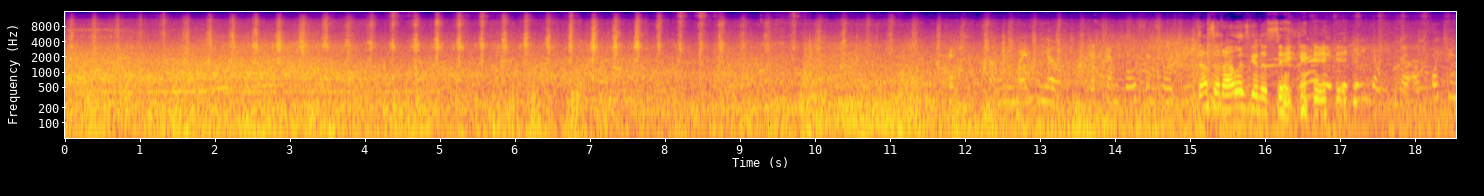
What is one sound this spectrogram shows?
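A crowd of people chatters outdoors in the distance.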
